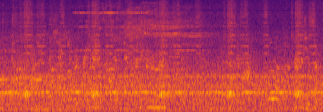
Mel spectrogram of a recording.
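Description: A machine running steadily, with a soft beat that repeats about every second and a half.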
